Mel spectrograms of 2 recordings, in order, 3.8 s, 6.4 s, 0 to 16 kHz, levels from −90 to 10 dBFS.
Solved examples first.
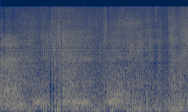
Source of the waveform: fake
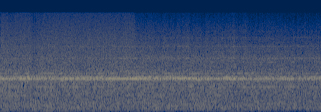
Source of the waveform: real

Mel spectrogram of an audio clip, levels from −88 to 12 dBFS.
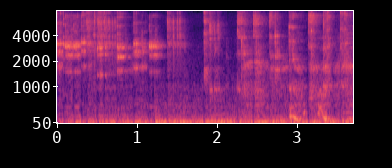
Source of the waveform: real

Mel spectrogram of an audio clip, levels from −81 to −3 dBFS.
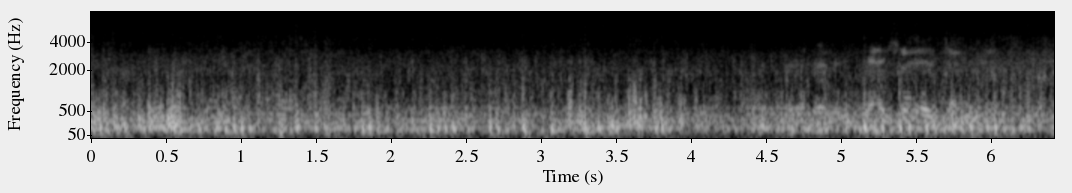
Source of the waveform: fake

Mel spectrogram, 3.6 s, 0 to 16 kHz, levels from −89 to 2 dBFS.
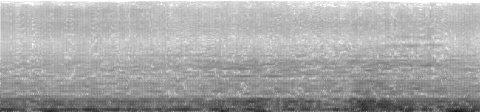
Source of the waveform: fake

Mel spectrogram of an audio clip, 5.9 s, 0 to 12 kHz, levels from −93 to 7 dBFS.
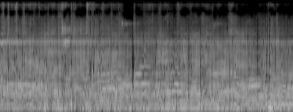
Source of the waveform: fake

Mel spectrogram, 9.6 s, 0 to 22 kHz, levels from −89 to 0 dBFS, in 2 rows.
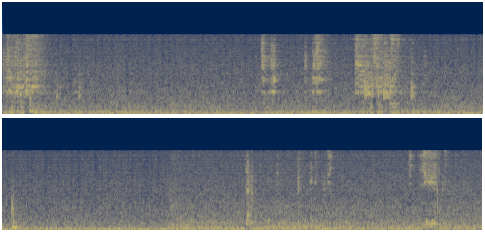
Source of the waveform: fake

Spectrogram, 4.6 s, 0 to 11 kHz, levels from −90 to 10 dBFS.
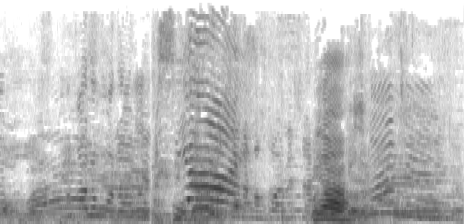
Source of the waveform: real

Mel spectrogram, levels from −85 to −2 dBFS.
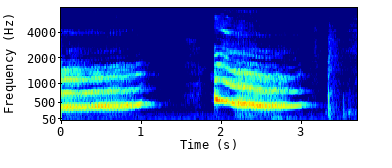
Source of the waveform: fake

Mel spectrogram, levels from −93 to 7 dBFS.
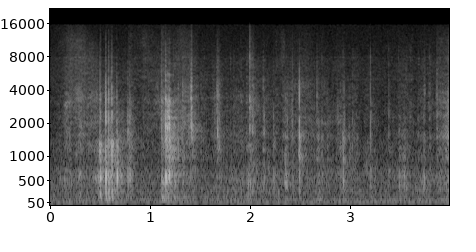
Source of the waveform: fake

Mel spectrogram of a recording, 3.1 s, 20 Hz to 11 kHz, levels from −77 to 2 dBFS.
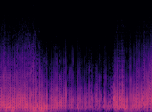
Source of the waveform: fake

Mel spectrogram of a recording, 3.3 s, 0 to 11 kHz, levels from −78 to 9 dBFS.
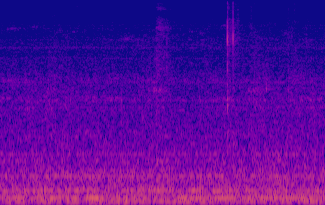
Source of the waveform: real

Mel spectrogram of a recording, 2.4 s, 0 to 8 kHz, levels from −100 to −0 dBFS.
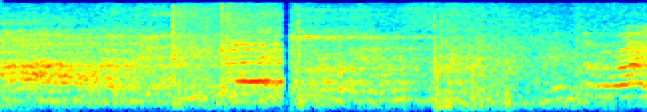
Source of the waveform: fake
